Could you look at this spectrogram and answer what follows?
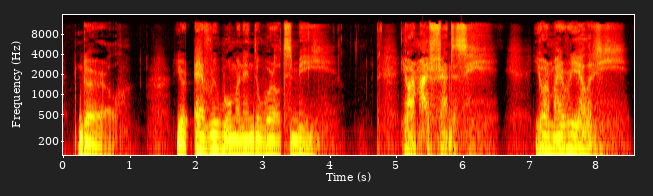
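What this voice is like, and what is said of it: Sexy, seductive voice. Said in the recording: “I'll use my sexy voice.”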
